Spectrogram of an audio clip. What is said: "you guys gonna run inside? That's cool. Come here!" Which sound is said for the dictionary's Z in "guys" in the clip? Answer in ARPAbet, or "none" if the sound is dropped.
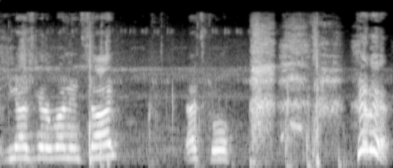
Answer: Z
